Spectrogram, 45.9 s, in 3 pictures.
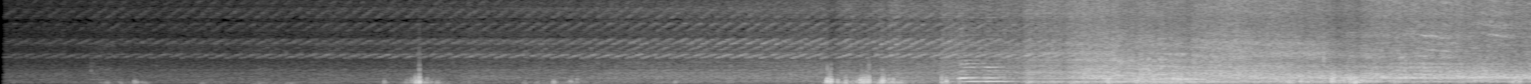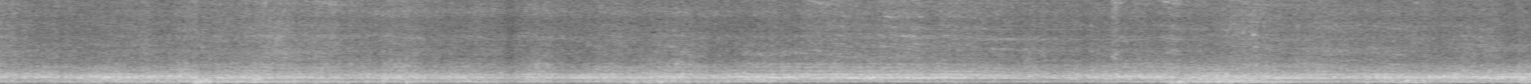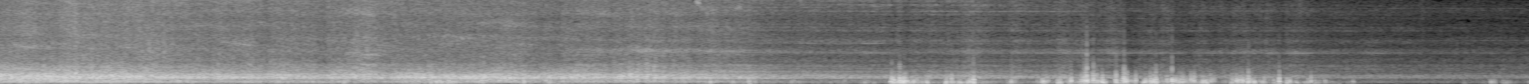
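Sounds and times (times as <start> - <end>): electric train passing: 0.1 - 45.9
freight train wheels rumbling: 0.3 - 45.9.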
